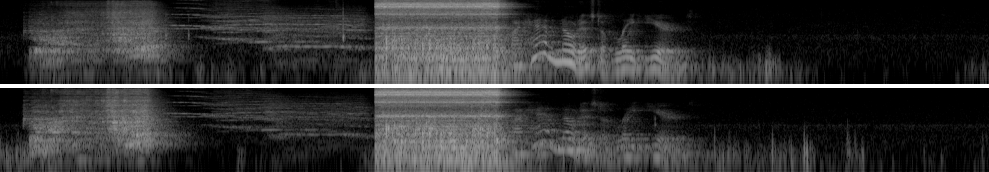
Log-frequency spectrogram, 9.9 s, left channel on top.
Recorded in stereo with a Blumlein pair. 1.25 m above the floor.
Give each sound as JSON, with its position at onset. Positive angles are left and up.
{"t": 0.2, "sound": "a toilet flushing", "azimuth_deg": -55, "distance_m": 3.0}
{"t": 1.6, "sound": "a squeak", "azimuth_deg": 35, "distance_m": 4.5}
{"t": 3.8, "sound": "boiling", "azimuth_deg": -10, "distance_m": 1.0}
{"t": 5.1, "sound": "a man speaking", "azimuth_deg": 60, "distance_m": 0.7}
